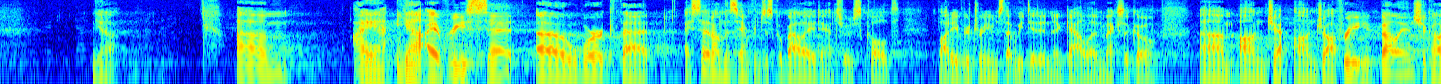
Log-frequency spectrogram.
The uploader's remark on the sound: LIVE from San Francisco Ballet’s Unbound Festival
